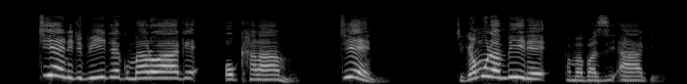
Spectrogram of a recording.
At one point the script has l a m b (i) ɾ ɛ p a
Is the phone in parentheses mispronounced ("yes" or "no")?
no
